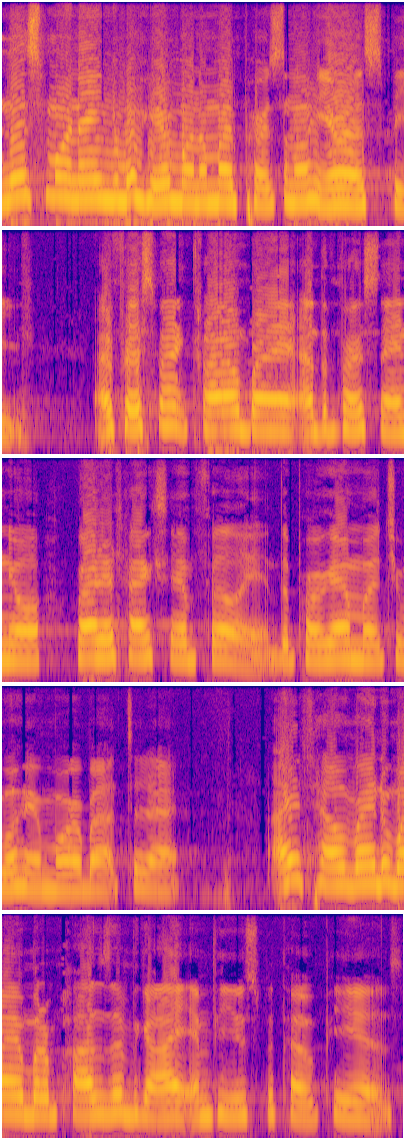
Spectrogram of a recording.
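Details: Adult woman speaking; Normal speech.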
